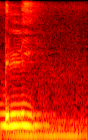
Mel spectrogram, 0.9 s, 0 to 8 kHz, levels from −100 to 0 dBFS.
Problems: constant background noise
